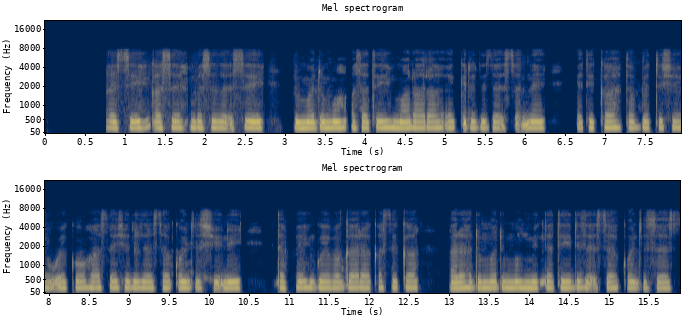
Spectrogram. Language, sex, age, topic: Gamo, female, 18-24, government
